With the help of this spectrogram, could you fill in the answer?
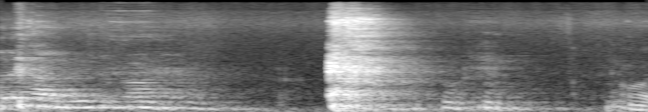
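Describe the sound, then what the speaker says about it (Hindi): During a spoken religious talk, an audience member lets out one sharp, loud cough between stretches of the speaker's voice, with a softer throat sound near the end. "इतनी खांसी क्यों चल रही है आप लोग को?"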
